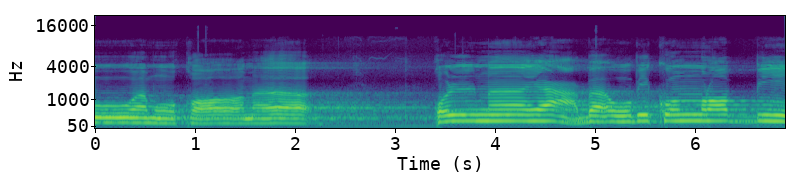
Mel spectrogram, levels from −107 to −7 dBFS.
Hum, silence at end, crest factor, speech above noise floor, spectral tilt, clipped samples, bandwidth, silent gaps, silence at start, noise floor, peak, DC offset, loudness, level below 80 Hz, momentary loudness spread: none; 0 s; 14 dB; 22 dB; -8.5 dB/octave; under 0.1%; 6.2 kHz; none; 0 s; -51 dBFS; -16 dBFS; under 0.1%; -30 LUFS; -66 dBFS; 14 LU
